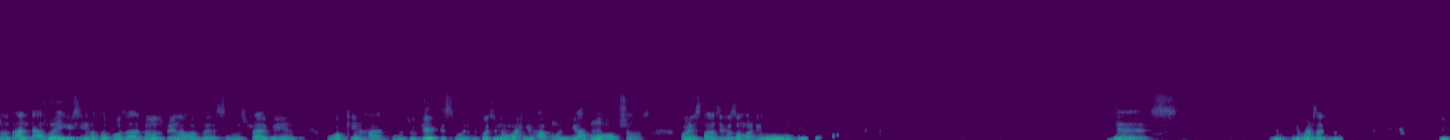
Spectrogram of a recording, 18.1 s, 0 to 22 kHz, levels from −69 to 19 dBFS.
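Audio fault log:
3.30–5.01 s and 9.39–11.00 s, AMR rate drop: Twice, the link told the AMR-WB encoder to code speech more coarsely and spend the freed bits on error protection. The roughness fits a step from 12.65 kbit/s down to 8.85 kbit/s. The band stays the same and the sound never cuts out, but during each window of about 1.7 s and 1.6 s the speech turns rougher and more synthetic. It returns to the lightly coded wideband quality once the higher rate resumes.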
